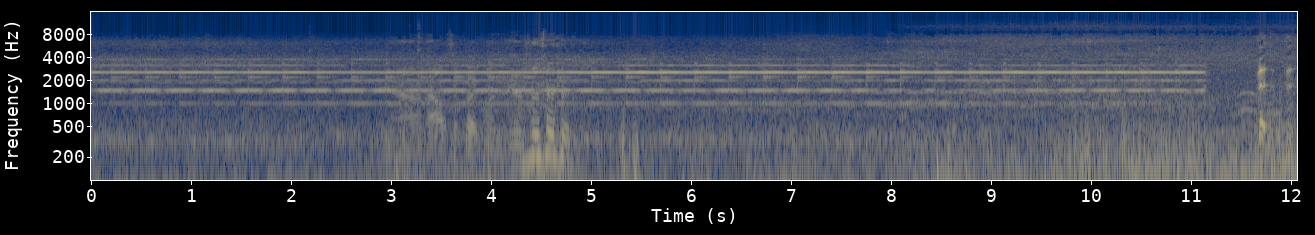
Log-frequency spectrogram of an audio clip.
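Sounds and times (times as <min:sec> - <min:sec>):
crossing warning bell ringing: 0:00.0 - 0:12.0
freight train cars rumbling: 0:00.0 - 0:12.0.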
